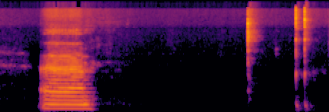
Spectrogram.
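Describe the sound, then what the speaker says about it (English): Three sharp computer mouse clicks land in quick succession, one alone and then a close pair, after a short hummed or voiced sound and a stretch of near silence. "I'm not sure if I'm clicking on the right one"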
